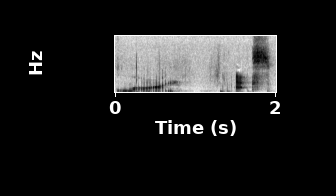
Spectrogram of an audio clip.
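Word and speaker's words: ln x: notation as well and we write it as lon X K so again pronounced as lon X okay and I'd like you to go ahead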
